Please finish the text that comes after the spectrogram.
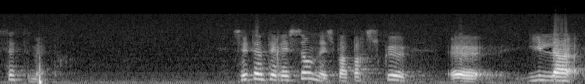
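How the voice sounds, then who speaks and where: A man's voice: high voice, low-quality recording. A man teaching the Bible to a congregation, asking them questions as he goes. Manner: lively, questions the audience.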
